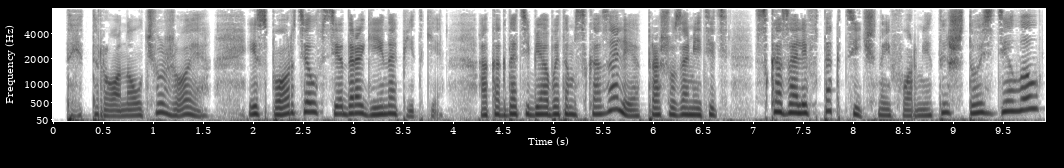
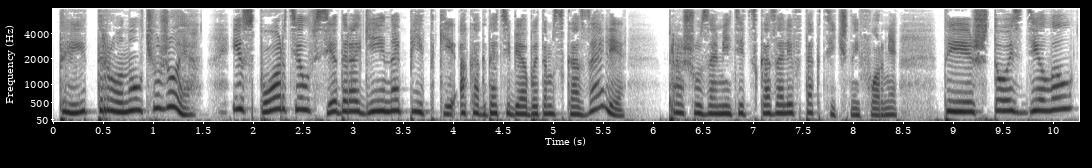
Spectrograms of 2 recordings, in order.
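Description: First: Measured, controlled scolding; restrained reproach. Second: Angry reproach. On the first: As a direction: scold him without raising the voice. Выговор Харту, первый дубль. (сдержанный укор) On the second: Выговор Харту, второй дубль. (возмущённый выговор на повышенных тонах) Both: Acted.

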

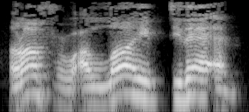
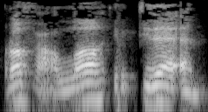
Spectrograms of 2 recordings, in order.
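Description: First: Slow chanted recitation of رفع الله ابتداء; recited verse line. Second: Said in the usual way. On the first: Shown as a demonstration. Teacher reciting the poem line to students, slow and measured. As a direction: intone the verse slowly, drawing out الله. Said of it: "بيقول لي: طب". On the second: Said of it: "يعني إيه ابتداء؟".

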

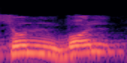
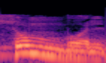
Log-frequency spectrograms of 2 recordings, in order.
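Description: First: سنبل as "sun-bul", with a clear n; original nun. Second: سنبل as "sumbul", m before b; nun turned to mim. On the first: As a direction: keep the n before b in سنبل. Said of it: "أقول سنبل بدل سنبل". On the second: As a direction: swap the n in سنبل for an m. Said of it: "يجب أن نقلب النون ميما". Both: Shown as a demonstration.

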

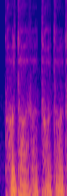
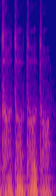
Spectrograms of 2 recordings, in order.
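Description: First: Much softer, lower run of thôi; shaman soothing the frantic ghost; soft worried hushing. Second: Thôi almost breathed away, far softer; shaman calming her to near silence; fading hush. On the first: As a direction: hush her gently, thôi thôi. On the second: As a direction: let the thôi die out. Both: Acted. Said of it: "cũng lo lắng".

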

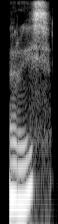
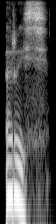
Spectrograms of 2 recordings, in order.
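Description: First: "Рысь" with the pitch rising into a question; questioning echo. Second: "Рысь" as a falling one-word answer; falling statement. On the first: Woman checks the animal he named, rising question. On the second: Man tells her what her animal is, falling statement. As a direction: state "Рысь" with the pitch dropping, settled. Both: A narrator's reading.

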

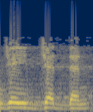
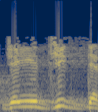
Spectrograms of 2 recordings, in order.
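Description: First: "جدا" with an a, jaddan; the mistaken "جدا", jadd instead of jidd; wrong jaddan with fatha. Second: "جدا" with an i, jiddan; "جدا" pronounced jidd, not jadd; jiddan with kasra. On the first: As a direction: say "جيد جدا" as jayyid JAD-dan. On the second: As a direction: say "جيد جدا" as jayyid JID-dan. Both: Shown as a demonstration. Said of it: "ما يكتبون".

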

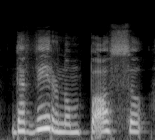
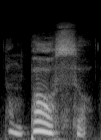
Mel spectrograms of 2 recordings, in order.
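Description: First: Louder, slower, higher anxious refusal; insistent refusal. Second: Said in the usual way. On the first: A narrator's reading. Jailer refusing to free the student, anxious and insistent. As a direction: stress davvero, pleading that he cannot. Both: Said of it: "disse il carceriere".

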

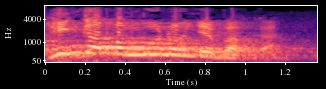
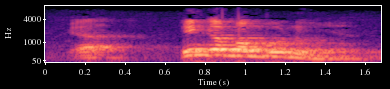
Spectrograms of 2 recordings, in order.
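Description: First: Higher and louder, driving the point home; emphatic. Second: Said in the usual way. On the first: Real, not acted. Preacher stresses the husband's rage, higher and louder. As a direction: hit hingga membunuhnya hard and high.

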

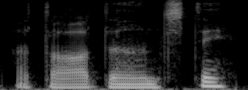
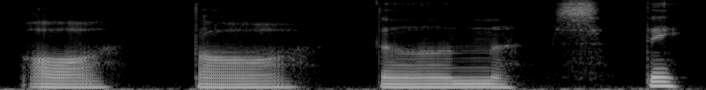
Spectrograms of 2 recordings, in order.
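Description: First: "A, ta, dun, sti" blended into one word; joined-up pronunciation. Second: "A, ta, dun, sti" with gaps, rising on "sti"; syllable-by-syllable pronunciation. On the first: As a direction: run it together, lifting on "sti". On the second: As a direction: hold each syllable apart. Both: Shown as a demonstration. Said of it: "like this".

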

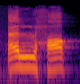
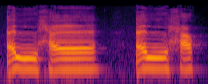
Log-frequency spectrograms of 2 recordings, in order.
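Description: First: «الحق» with dark, backed a starting from the ḥ; heavy ḥ error. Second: Drawn-out «الحا», then «الحق» with thin front a, heaviness only on qāf; light ḥ. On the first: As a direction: thicken «الحق» before reaching the qāf. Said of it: "القاف من عند الحاء". («الحق» بتفخيم الحاء) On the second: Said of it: "لكن عندنا في القرآن حا". («الحق» بحاء مرققة) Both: Shown as a demonstration.

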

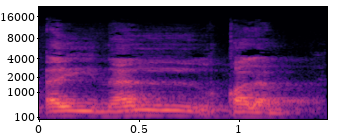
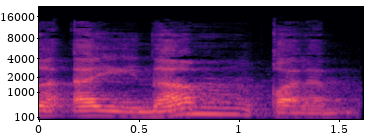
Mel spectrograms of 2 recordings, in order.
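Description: First: Said in the usual way. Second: أين أم قلم with am in place of al, slow and clear; Himyar article am. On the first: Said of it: "نحن نقول". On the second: Shown as a demonstration. Teacher contrasts standard and Himyar article, slow demonstration. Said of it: "وهم يقولون".

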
